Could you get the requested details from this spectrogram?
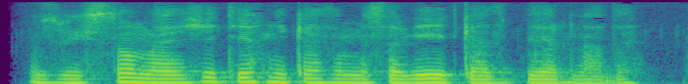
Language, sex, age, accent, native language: Uzbek, male, 18-24, Jizzax, Uzbek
